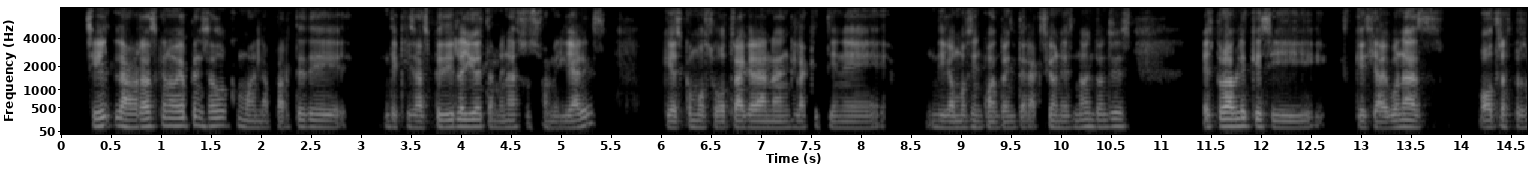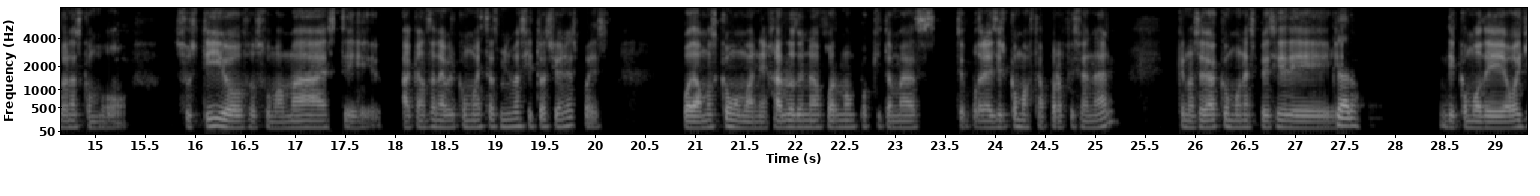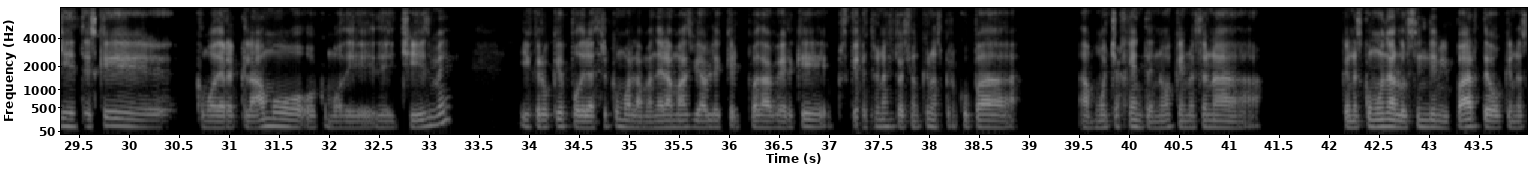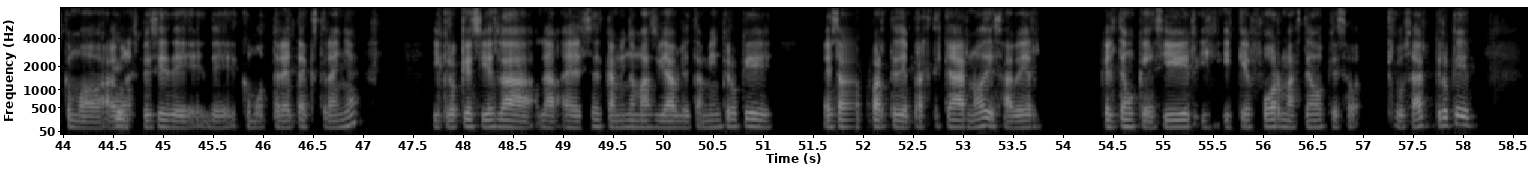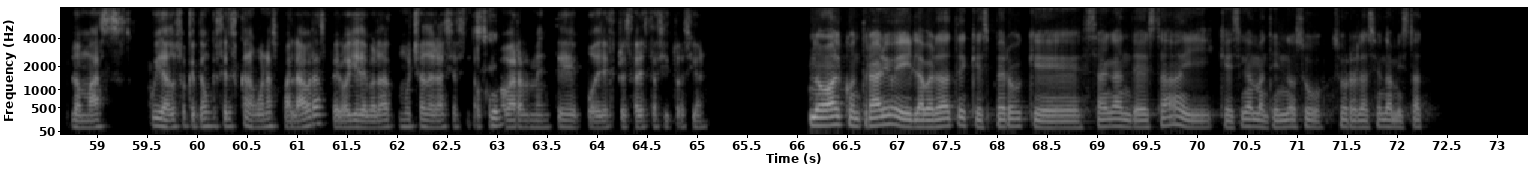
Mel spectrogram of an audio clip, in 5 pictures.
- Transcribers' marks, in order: tapping
- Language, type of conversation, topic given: Spanish, advice, ¿Cómo puedo expresar mis sentimientos con honestidad a mi amigo sin que terminemos peleando?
